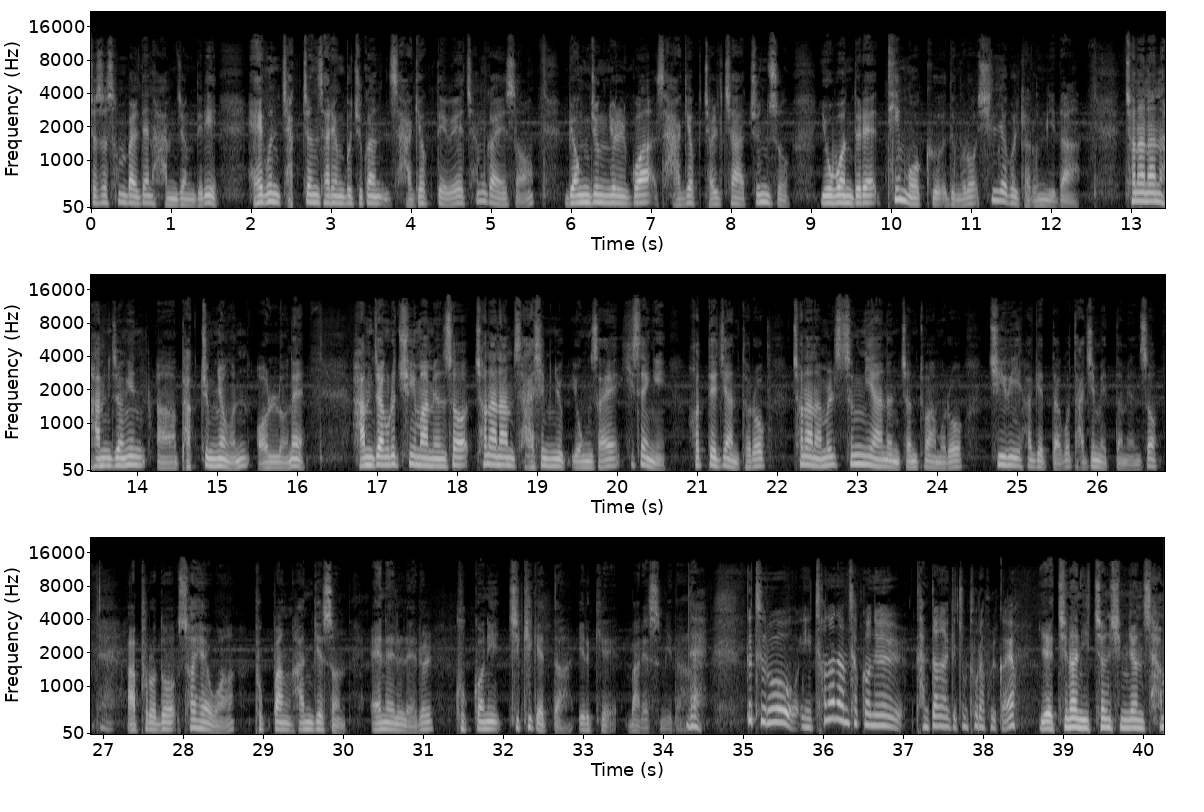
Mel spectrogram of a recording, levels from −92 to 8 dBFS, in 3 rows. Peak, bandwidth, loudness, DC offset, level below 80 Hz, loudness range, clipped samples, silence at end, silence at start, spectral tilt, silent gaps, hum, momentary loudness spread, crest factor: -4 dBFS; 13.5 kHz; -27 LUFS; under 0.1%; -66 dBFS; 6 LU; under 0.1%; 0 s; 0 s; -5.5 dB/octave; none; none; 13 LU; 22 dB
